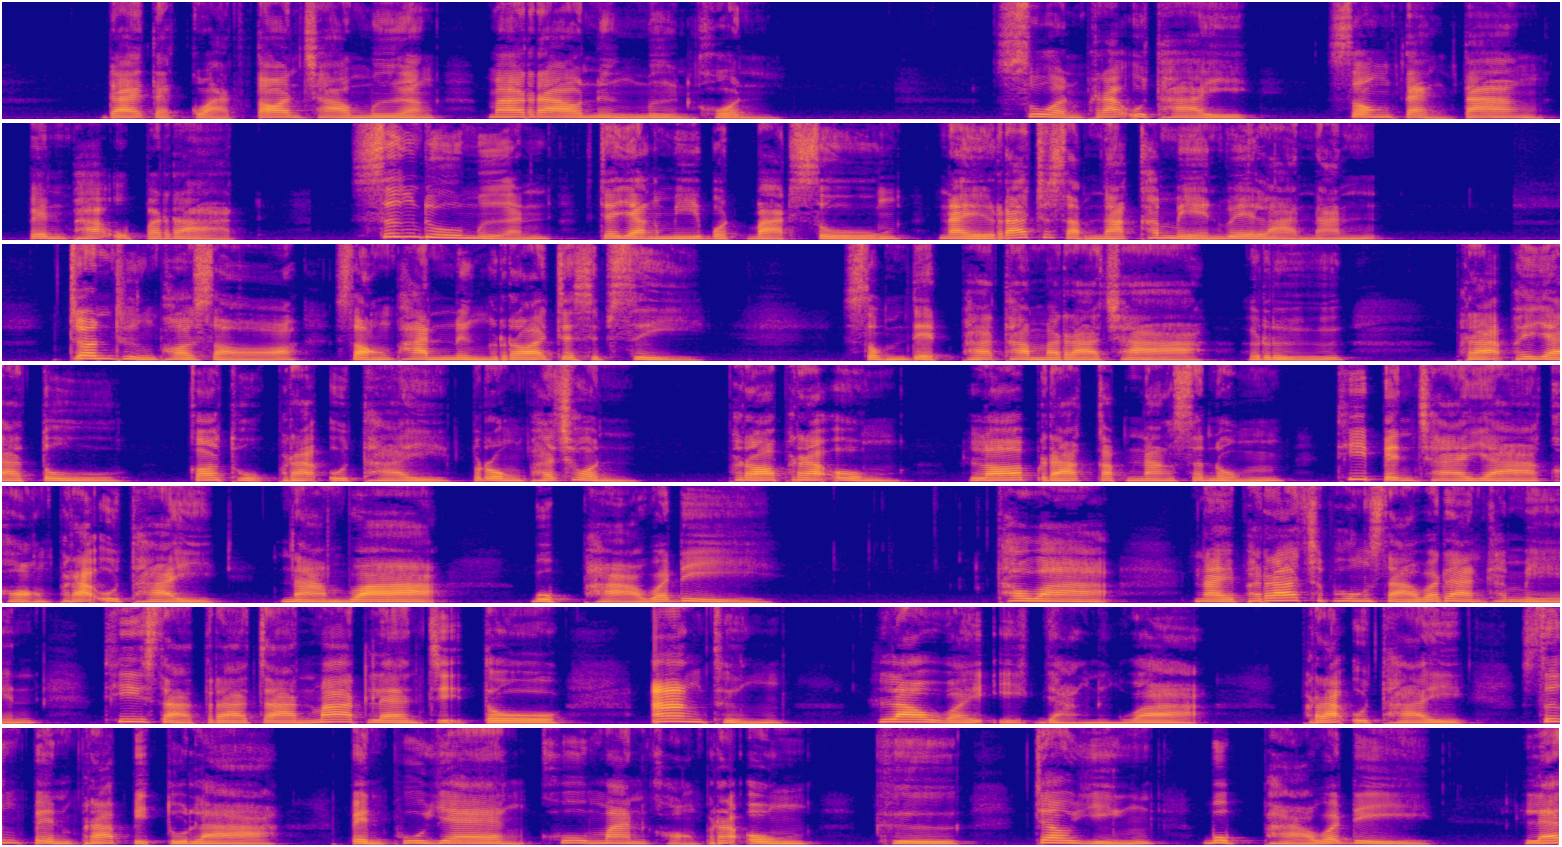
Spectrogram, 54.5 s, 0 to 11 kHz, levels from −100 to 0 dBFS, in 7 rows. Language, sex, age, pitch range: Thai, female, 20-39, 155-195 Hz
